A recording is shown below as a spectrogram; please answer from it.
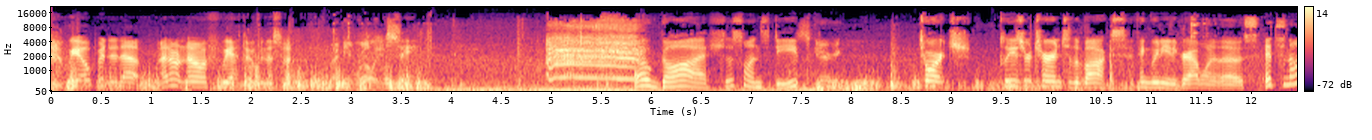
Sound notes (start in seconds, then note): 4.9 screaming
